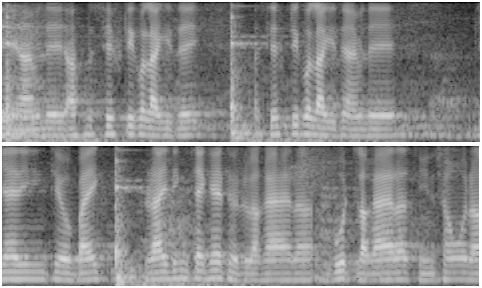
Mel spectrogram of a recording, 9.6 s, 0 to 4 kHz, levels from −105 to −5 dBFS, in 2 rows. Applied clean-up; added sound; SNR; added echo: none; Piano; 7 dB; none.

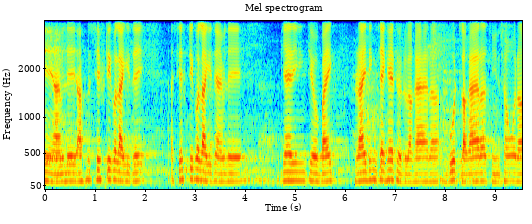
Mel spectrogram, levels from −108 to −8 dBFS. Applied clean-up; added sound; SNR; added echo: none; none; none; none.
